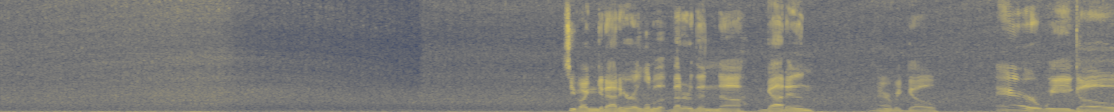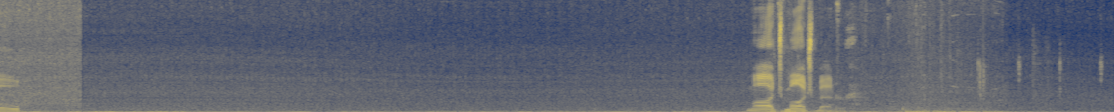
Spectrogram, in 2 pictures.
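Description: A truck engine rumbles low and steady.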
